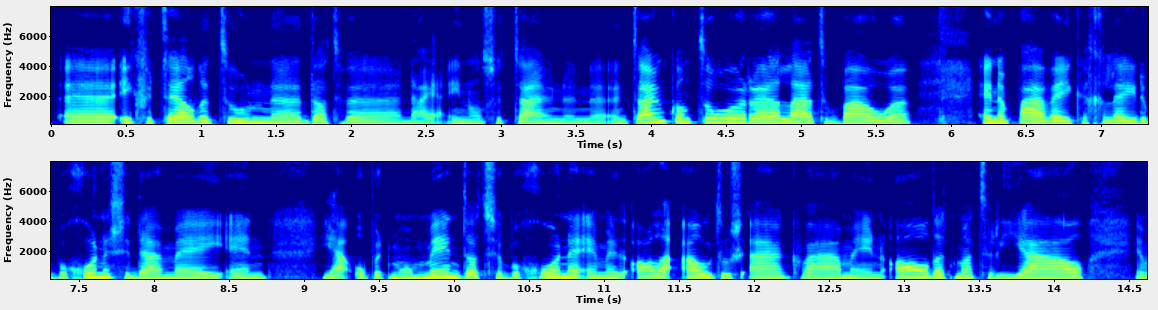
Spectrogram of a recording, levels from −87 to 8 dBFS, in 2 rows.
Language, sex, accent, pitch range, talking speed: Dutch, female, Dutch, 185-235 Hz, 170 wpm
